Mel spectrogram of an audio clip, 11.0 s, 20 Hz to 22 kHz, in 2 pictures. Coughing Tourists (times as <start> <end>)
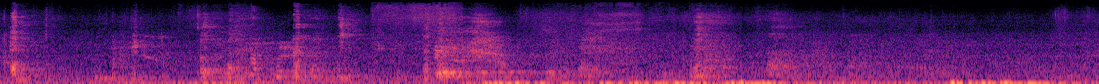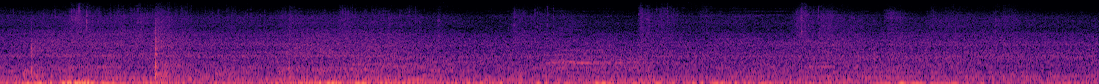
0.0 4.4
